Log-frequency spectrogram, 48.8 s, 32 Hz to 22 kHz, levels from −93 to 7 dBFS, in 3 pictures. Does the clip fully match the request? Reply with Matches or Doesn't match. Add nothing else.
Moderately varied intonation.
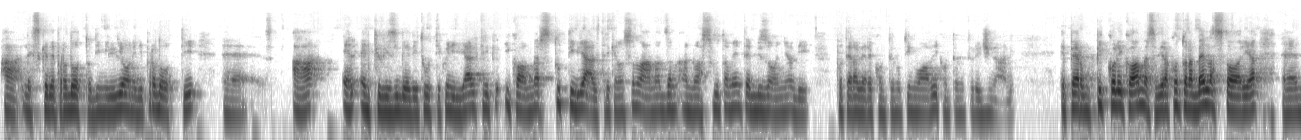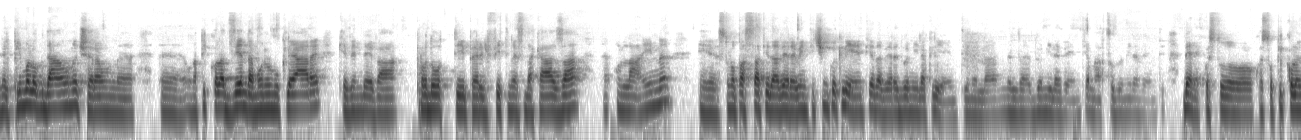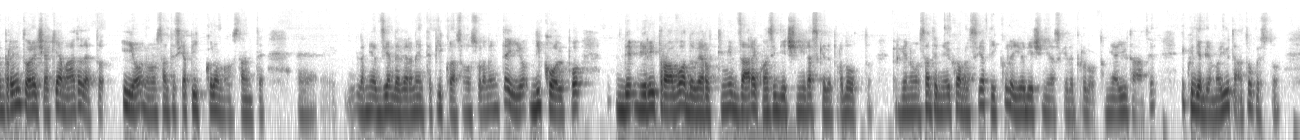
Matches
